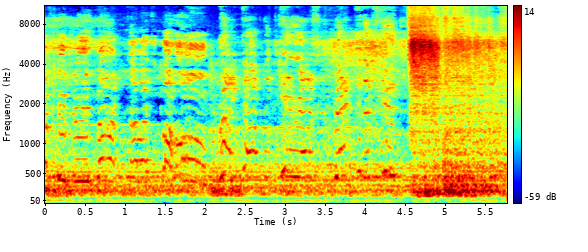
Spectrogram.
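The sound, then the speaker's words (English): People talk over a steady rumbling background in a film scene, then a sudden loud lightning strike cracks in, its harsh thunderous roar filling the last second. “Don't get struck by lightning.”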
